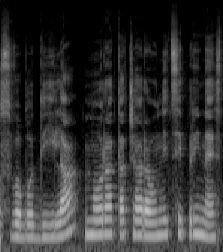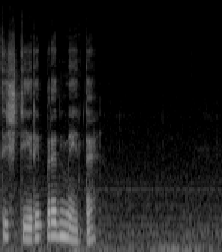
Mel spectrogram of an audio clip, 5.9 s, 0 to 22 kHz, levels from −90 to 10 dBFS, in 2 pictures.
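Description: No technical faults can be heard in the speech at any point, and the signal stays steady and continuous throughout.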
